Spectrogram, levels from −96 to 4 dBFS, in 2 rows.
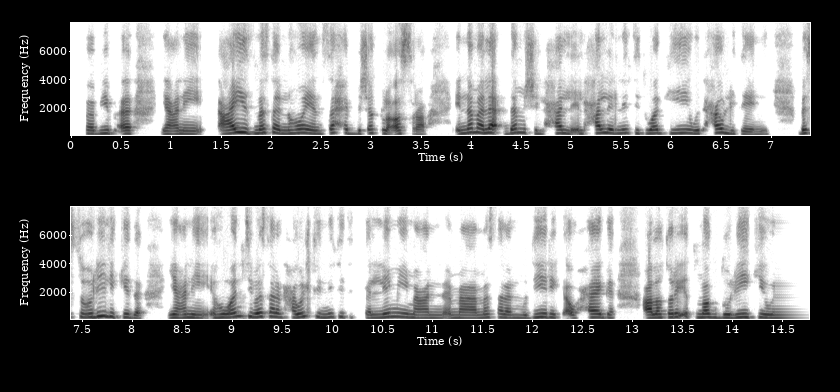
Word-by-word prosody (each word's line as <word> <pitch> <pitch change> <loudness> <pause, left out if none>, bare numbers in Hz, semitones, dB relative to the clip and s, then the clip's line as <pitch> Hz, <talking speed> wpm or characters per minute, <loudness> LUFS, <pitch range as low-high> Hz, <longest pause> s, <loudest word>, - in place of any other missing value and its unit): فبيبقى 220 0 0 0.3
يعني، 200 0 -2 0.2
عايز 255 +1 +6
مثلًا 265 +1 +3
إن 225 0 -2
هو 260 +3 +2
ينسحب 240 -1 -1
بشكل 250 +4 -3
أسرع، - - 0 0.3
إنما 275 +4 +3
لأ 390 +6 +7
ده 255 - +2
مش 275 -5 -6
الحل، 235 +2 -2
الحل 255 +3 +1
إن 245 0 +1
أنتِ 250 -2 -7
تواجهي 240 +2 -2
وتحاولي 235 0 0
تاني، 175 -3 -7 0.3
بس 240 +1 0
قولي 260 +6 +4
لي 280 - +1
كده، 235 -7 -3 0.3
يعني 220 -1 0
هو 235 +3 +3
أنتِ 300 +1 -1
مثلًا 270 0 +3
حاولتِ 260 +6 -1
إن 235 -2 -4
أنتِ 255 +2 -7
تتكلّمي 240 +4 -2
مع 200 -2 -2
الن 200 0 -7
مع 195 -1 -1
مثلًا 225 +1 -3
مديرِك 225 +4 -3
أو - - 0
حاجة، 230 0 0 0.3
على 220 +2 +7
طريقة 245 +2 +1
نقده 225 -2 +3
ليكِ 235 +2 0
وإن 200 -1 -4
235 Hz, 180 wpm, -23 LUFS, 215-255 Hz, 0.3 s, لأ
